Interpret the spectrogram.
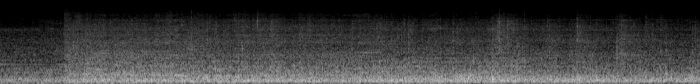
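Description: Night train running at speed: a steady rumble and rushing noise of wheels and air, which steps up a little over half a second in and then holds.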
